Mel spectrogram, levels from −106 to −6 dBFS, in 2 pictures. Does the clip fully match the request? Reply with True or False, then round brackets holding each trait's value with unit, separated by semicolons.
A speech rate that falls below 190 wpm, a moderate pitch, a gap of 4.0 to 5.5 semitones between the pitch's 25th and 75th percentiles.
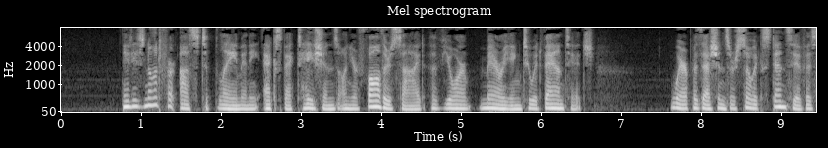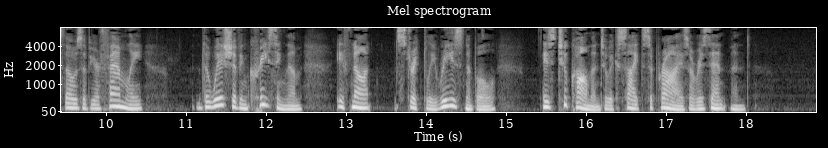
True (145 wpm; 145 Hz; 4.7 semitones)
